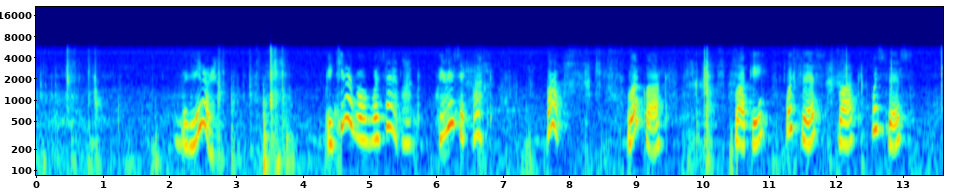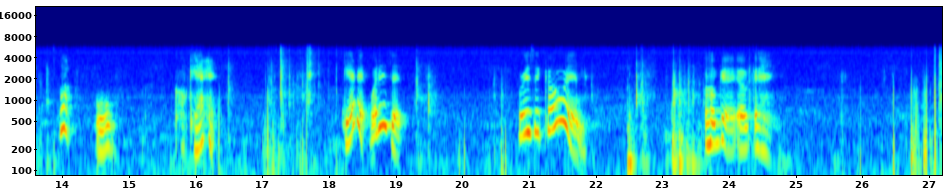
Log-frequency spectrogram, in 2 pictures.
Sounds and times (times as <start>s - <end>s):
Speech: 2.1s - 2.8s, 4.4s - 6.9s, 8.8s - 9.5s, 10.5s - 13.2s, 14.0s - 14.9s, 18.2s - 19.2s, 20.8s - 21.9s, 23.6s - 24.7s.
